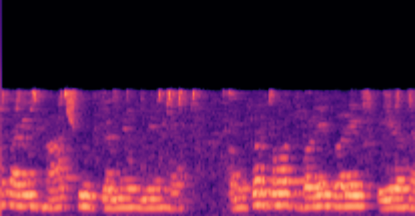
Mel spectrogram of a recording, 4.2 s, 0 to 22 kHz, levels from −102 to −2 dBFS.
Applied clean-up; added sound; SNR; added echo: classical method WPE with log-MMSE.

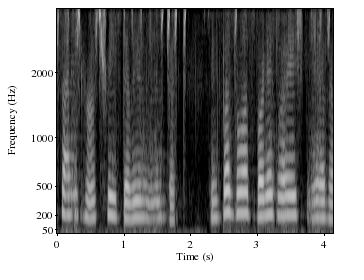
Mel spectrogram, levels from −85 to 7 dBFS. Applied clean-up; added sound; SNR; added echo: neural separator model SepFormer WHAMR!.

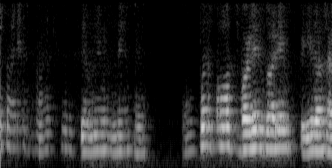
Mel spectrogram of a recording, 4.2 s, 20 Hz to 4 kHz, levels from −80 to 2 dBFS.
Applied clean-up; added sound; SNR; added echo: neural mask model DeepFilterNet 3.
